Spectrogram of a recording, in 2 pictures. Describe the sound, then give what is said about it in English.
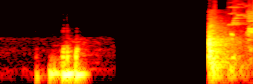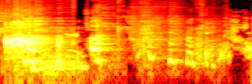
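A single dull, low thud of a person hitting their funny bone hard against something, followed after a pause by a sharp burst of noise and a stretch of strained, pained vocal sounds. “It sounded like you just got hit by someone. I'm sorry. I like hit my funny bone.”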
